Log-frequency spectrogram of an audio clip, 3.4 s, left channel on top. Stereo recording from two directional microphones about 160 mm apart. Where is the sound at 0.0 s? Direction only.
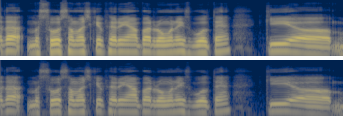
40° left (ahead or behind).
